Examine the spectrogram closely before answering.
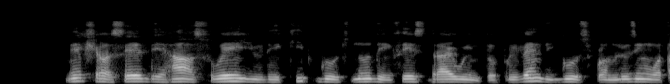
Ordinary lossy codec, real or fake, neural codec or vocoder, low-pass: none; fake; codec, 16 kHz, 4 kbps, FreqCodec, larger model; none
